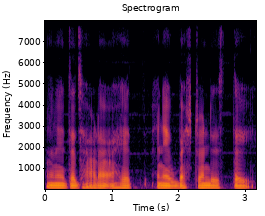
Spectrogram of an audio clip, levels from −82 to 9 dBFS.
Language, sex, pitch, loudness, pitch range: Marathi, male, 95 Hz, -19 LUFS, 90-95 Hz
